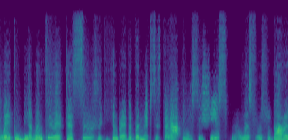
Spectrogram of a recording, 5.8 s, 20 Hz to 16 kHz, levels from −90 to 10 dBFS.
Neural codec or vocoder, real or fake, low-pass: codec, 44.1 kHz, 0.9 kbps, DAC; fake; 14.4 kHz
